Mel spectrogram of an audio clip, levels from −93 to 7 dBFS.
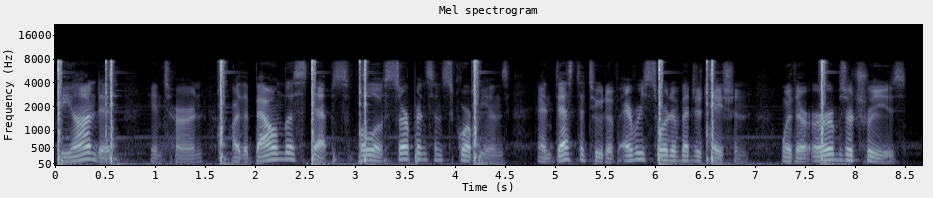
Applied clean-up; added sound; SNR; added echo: none; Mechanisms; -3 dB; none.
